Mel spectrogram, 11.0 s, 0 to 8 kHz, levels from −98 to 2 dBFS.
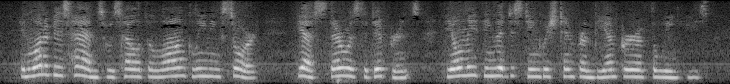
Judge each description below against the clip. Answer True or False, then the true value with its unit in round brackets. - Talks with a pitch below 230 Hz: False (265 Hz)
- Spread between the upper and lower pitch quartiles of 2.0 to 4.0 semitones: True (2.4 semitones)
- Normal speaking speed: True (155 wpm)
